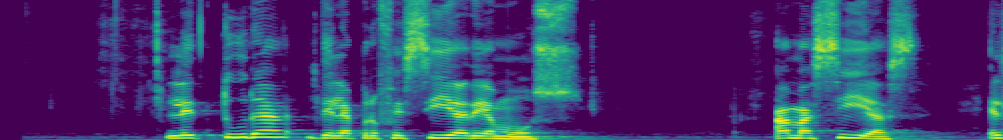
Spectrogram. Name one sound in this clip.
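A middle-aged woman reads aloud calmly into a microphone.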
